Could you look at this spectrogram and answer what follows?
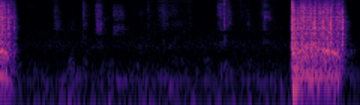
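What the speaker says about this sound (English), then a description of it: "Take this to the machine. And I'm going to stitch from one circle to the other." A sewing machine stitches the seam of a pencil skirt in a short, loud whirring run near the end, after a brief burst at the start and quiet handling noises in between.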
